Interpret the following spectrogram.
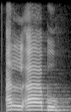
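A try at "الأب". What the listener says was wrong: La. Laisa bil mad. Al-hamzah laisa bil mad. Iqra'i maratan ukhra.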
